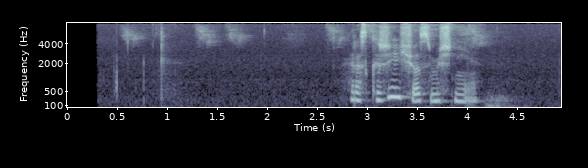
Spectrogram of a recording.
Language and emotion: Russian, neutral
